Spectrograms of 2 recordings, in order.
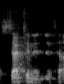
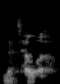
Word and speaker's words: Nadella: I think Satya, or Satya Nadella, I say his name. Yeah. I keep saying Nutella, but it's not that.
